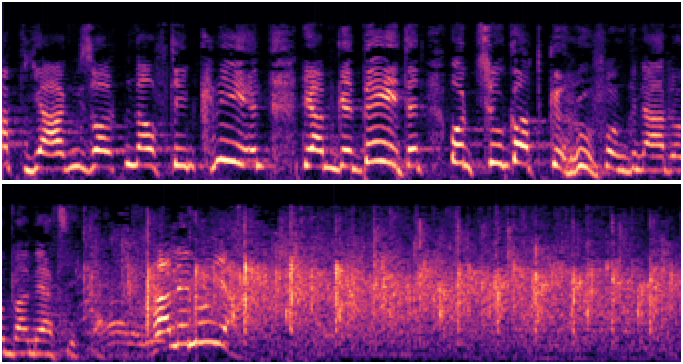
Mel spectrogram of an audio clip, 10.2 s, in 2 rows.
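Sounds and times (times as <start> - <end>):
speech: 0.0 - 7.4
audience clapping: 5.1 - 10.1.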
